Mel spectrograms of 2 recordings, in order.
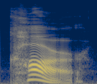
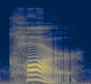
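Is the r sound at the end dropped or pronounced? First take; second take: pronounced; pronounced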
